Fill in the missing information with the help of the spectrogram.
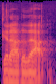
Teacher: this is a context where native speakers often will drop that V sound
